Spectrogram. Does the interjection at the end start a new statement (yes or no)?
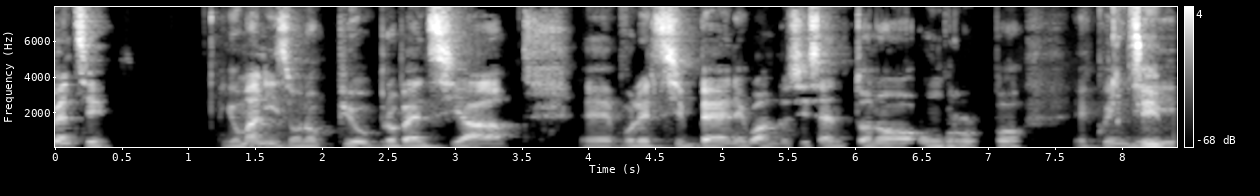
no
